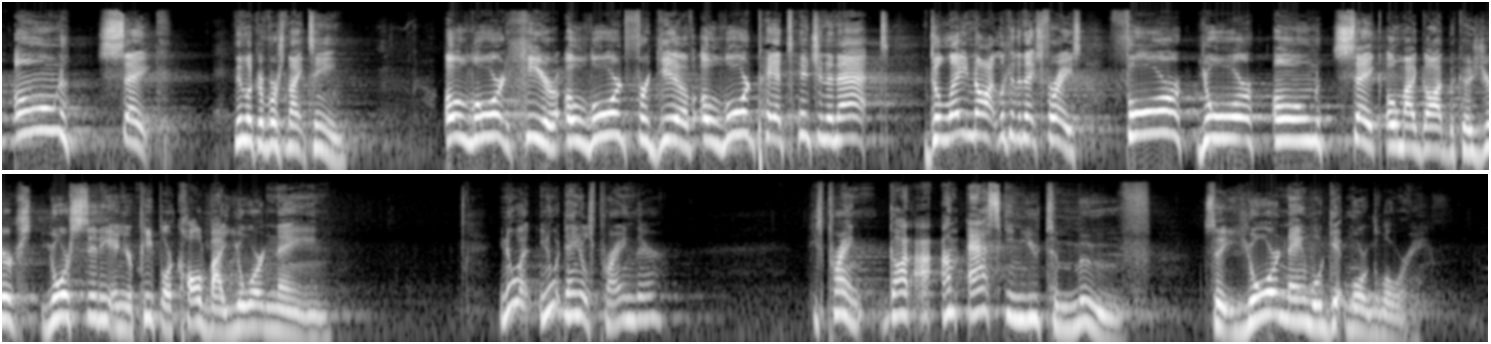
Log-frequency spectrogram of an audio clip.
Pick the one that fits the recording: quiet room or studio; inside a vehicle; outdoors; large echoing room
large echoing room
